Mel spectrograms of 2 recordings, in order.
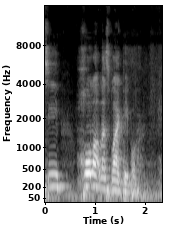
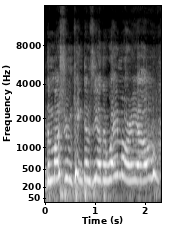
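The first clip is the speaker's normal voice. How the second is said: high, loud imitated holler; mock heckling yell; 8 semitones higher, 4 dB louder than usual. Lady taunts comedian on the train, mock heckling yell. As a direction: jeer it high across the car.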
